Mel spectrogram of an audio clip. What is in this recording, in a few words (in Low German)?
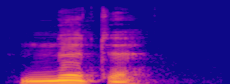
"Noette", Platt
